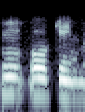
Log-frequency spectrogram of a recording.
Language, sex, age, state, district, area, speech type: Tamil, female, 30-45, Tamil Nadu, Viluppuram, urban, conversation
